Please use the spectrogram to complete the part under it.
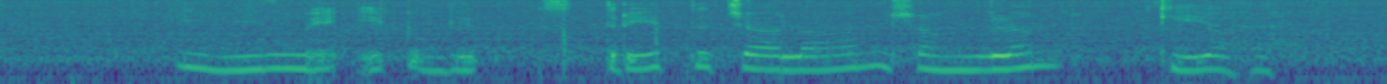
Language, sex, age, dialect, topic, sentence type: Hindi, female, 36-40, Kanauji Braj Bhasha, banking, statement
